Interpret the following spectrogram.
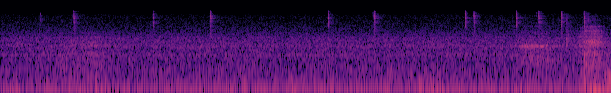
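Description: Near silence with about a dozen faint, scattered clicks from a computer mouse and keyboard, more of them toward the end, over a low steady hum.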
